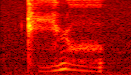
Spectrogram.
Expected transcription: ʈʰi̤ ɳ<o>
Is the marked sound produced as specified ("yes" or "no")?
no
